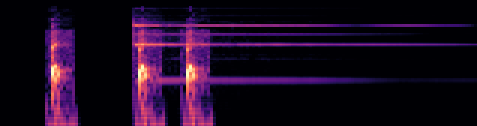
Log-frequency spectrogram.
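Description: Animated end-screen sound effects: a short pop, then two quick pops about a quarter second apart, followed by a bell-like ding that rings on and slowly fades.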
